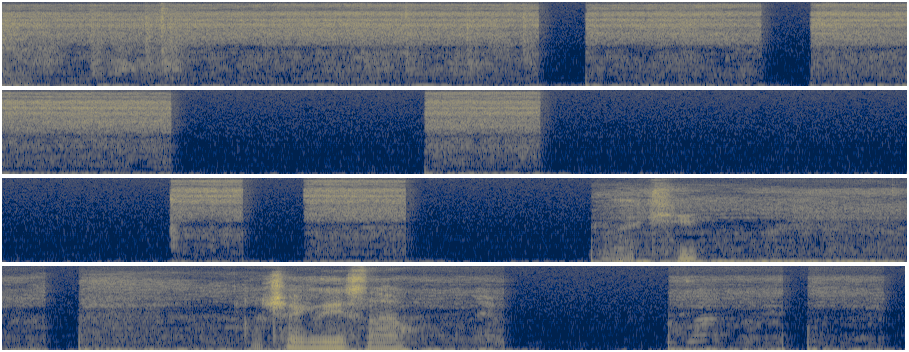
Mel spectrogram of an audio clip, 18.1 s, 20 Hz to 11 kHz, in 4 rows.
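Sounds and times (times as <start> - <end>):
hot air blower hissing: 0.0 - 5.4, 12.0 - 16.1, 16.9 - 18.0.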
